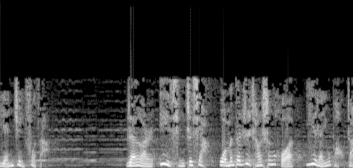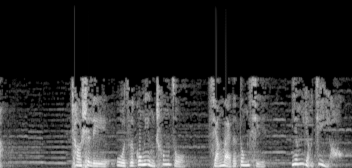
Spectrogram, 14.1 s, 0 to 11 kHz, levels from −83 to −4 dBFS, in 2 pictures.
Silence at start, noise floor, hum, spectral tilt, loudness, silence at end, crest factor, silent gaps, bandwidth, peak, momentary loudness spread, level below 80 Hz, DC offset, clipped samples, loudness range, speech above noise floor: 0 s; -40 dBFS; none; -5.5 dB/octave; -14 LUFS; 0.05 s; 14 dB; none; 6.2 kHz; 0 dBFS; 13 LU; -44 dBFS; 0.1%; under 0.1%; 4 LU; 27 dB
